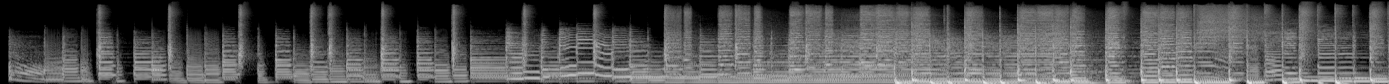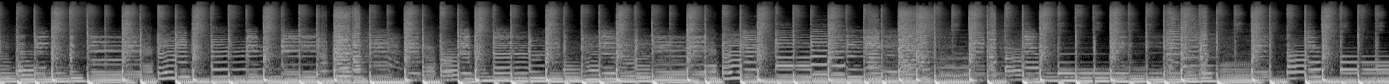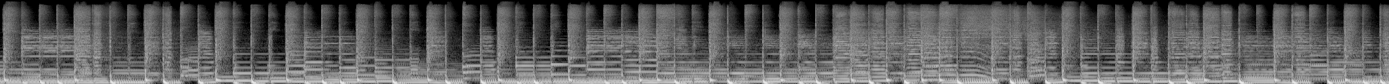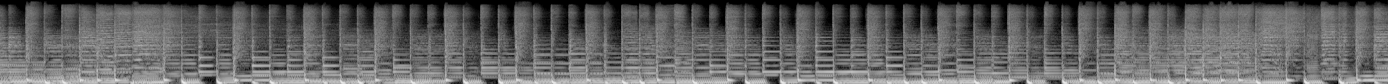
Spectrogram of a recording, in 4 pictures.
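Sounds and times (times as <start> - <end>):
music opener: 4.6 - 55.5.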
